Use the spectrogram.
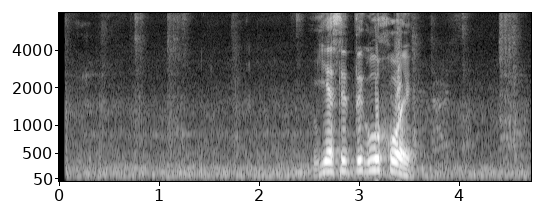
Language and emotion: Russian, angry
